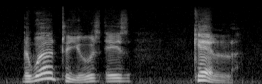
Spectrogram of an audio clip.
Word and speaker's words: quel: word to use is kel q u e l kell it's spelt q u e l in the masculine and the feminine ends in double le but they're pronounced exactly the same listen to these examples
